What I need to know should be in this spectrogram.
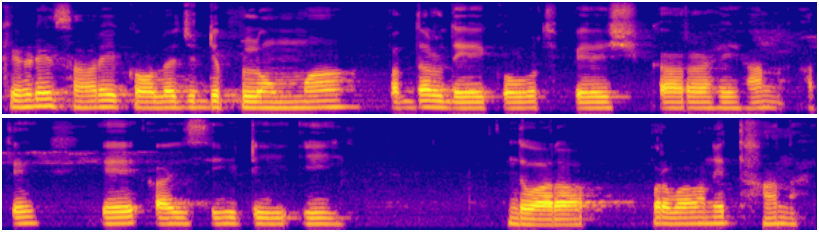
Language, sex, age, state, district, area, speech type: Punjabi, male, 30-45, Punjab, Kapurthala, rural, read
